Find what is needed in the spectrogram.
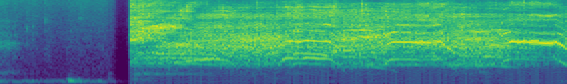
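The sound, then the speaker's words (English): After a brief low rumble and a moment of silence, a huge crowd at WrestleMania erupts into loud, sustained screaming and cheering as Stone Cold comes out. The noise fills the space and keeps going without letting up. “Those screams. That's me, bro.”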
